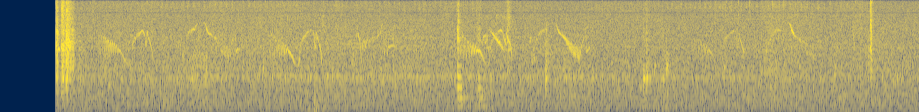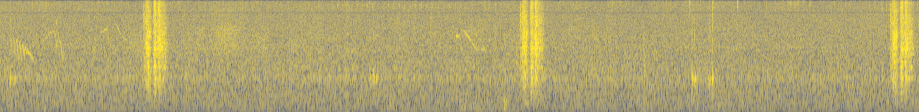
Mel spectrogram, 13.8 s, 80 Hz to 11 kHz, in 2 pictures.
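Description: Birds calling with many short chirps that slide up and down in pitch, over a steady background hiss. A few brief knocks cut in now and then, the loudest about 8 and 11 seconds in and near the end.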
